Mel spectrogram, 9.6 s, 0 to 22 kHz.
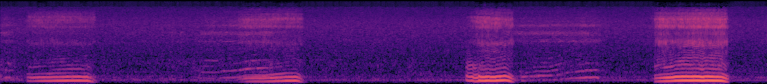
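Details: Cat and dog sleeping: four drawn-out, tonal, rattling snores on slow inward breaths, about 23 a minute, with quiet pauses between; snoring.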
